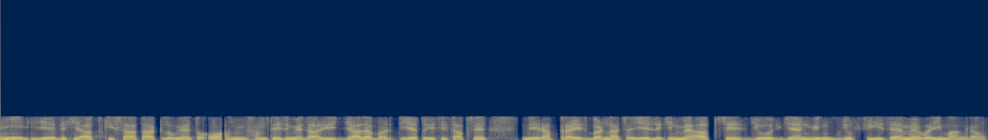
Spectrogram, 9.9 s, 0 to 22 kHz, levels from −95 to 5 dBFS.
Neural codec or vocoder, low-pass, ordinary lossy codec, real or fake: codec, 16 kHz in and 24 kHz out, 1 kbps, XY-Tokenizer; 3.6 kHz; none; fake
